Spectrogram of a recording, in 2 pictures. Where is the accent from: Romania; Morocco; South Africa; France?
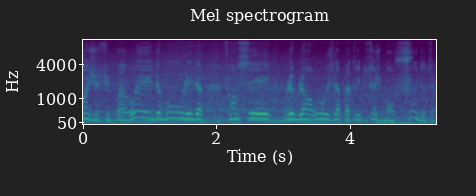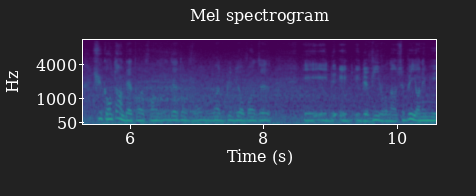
France; Bordeaux, Nouvelle-Aquitaine; Je suis né à Bordeaux, j'ai vécu les 21 premières années de ma vie à Bordeaux.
